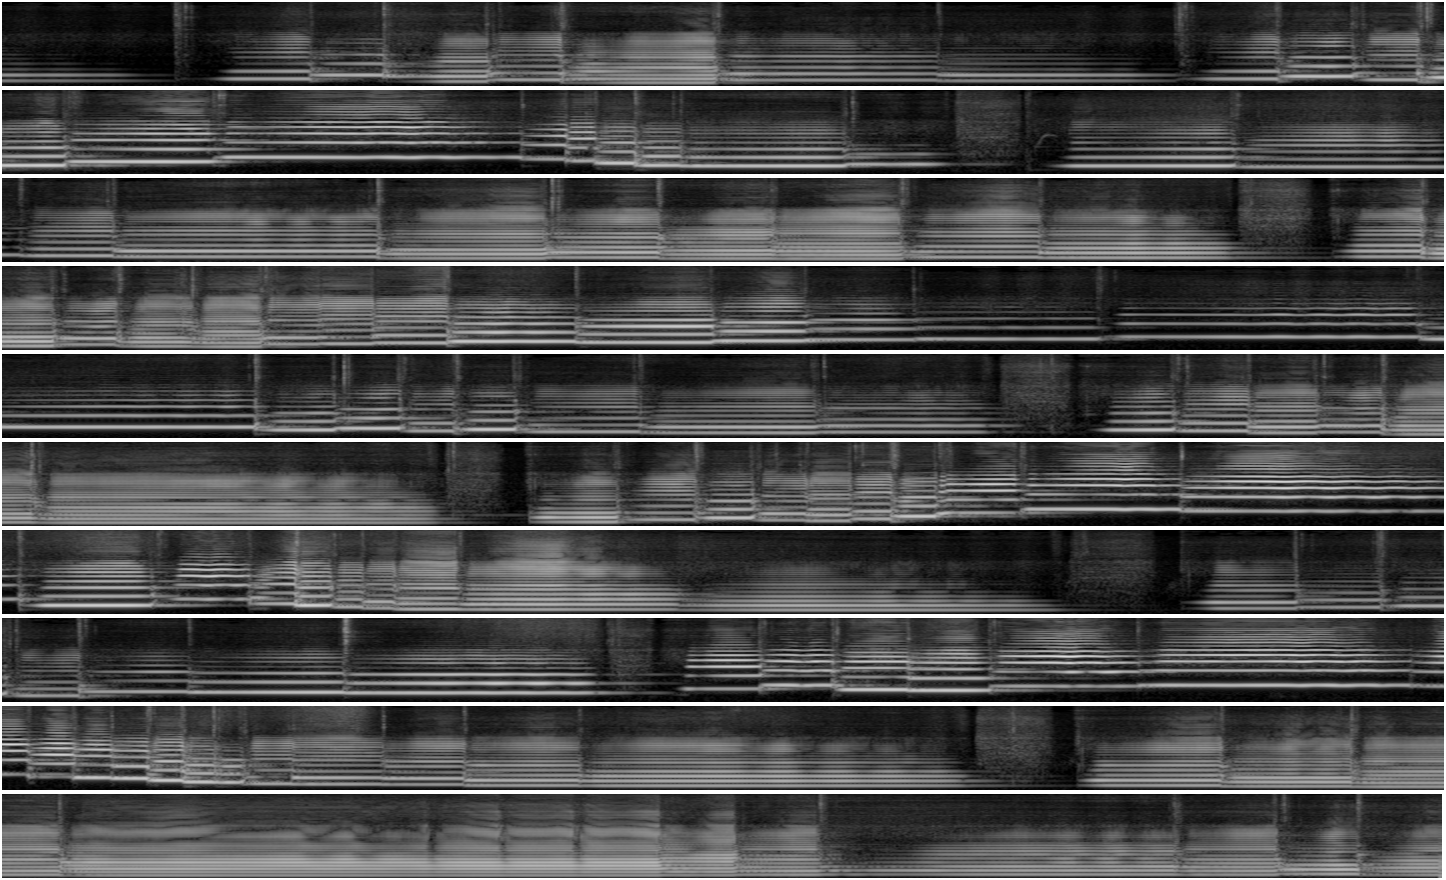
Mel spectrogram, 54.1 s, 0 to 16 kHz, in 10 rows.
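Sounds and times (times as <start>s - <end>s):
alto saxophone solo: 0.0s - 54.0s.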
